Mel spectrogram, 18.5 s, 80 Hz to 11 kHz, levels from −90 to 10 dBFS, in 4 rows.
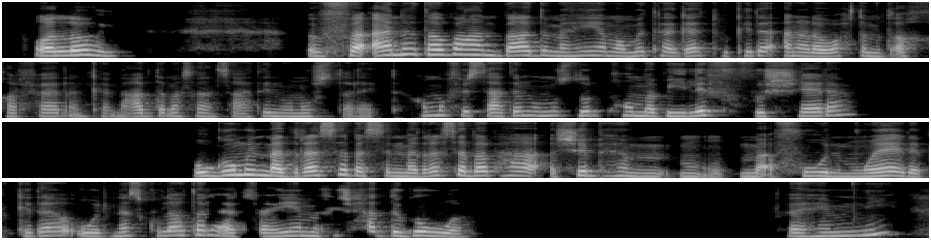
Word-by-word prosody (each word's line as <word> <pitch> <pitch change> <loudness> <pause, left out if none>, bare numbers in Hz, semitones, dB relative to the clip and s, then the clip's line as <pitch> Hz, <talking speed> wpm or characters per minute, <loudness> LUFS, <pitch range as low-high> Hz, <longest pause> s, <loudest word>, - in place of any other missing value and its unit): والله. 240 0 +7 1.0
فأنا 275 +6 +5
طبعًا 285 -1 +4
بعد 250 +1 +4
ما 220 - -3
هي 245 +2 -4
مامِتها 220 +1 -3
جات 215 +1 -4
وكده، 230 +3 -4
أنا 215 - -1
روّحت 205 +2 -1
متأخّر 195 -1 -7
فعلًا، 195 0 -8
كان - - -14
عدّى 195 +1 -5
مثلًا 200 -1 -8
ساعتين 190 +3 -8
ونُص، 190 0 -7
3. - - -15
هم 250 +2 -3
في 255 - -18
الساعتين 235 0 -2
ونُص 240 0 -7
دول، 240 0 -2
هم 225 -3 0
بيلفّوا 205 +6 -1
الشارع 220 +7 -3 1.3
وجُم 255 +7 +6
المَدرسة، 240 +2 +5
بس 235 -4 -1
المَدرسة 210 +5 +1
بابها 240 -1 +1
شِبه 240 -2 0
م 185 -3 -4
م 185 -2 -7
مقفول، 195 +2 -1
موارِب 195 +2 +2
كده 200 +6 -4
والناس 210 +3 -2
كُلّها 245 +3 -1
طلِعت، 255 -6 -1
فهي 205 +4 0
ما 220 - -3
فيش 245 +3 -9
حد 240 -2 -1
جوّه. 205 -6 +2 1.5
فاهمني؟ 230 - -2
225 Hz, 150 wpm, -24 LUFS, 200-245 Hz, 1.5 s, والله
